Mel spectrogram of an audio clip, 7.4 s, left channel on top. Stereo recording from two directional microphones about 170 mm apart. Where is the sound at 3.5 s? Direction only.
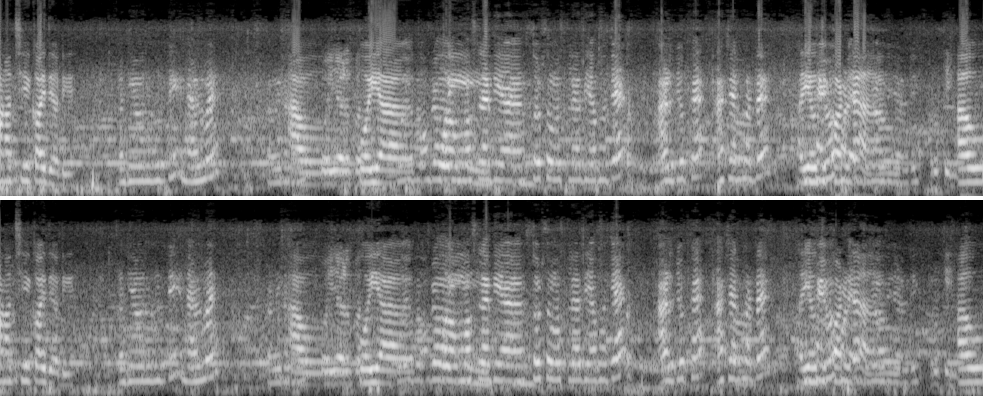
35° right (ahead or behind).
